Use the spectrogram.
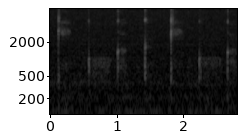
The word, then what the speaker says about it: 言語学: I'm trying to think of the kanji for 言語学言語学 Okay, it's kanji for E as in you, but it's pronounced like you to speak, to say.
